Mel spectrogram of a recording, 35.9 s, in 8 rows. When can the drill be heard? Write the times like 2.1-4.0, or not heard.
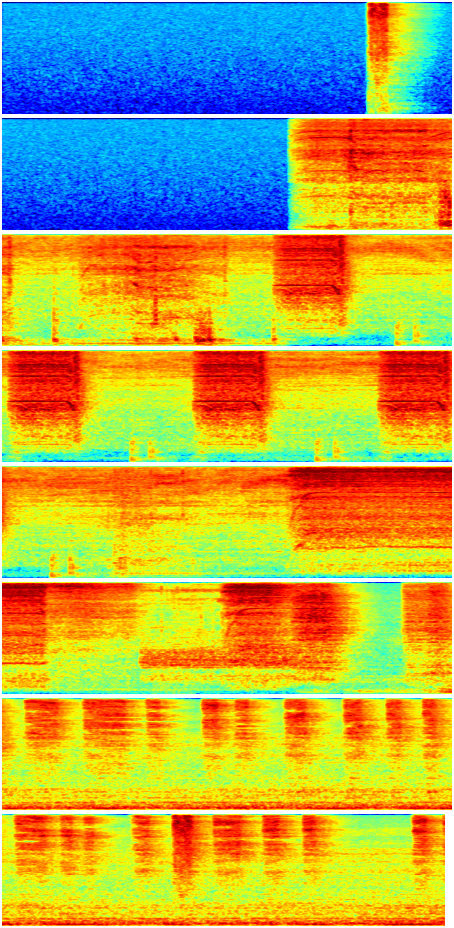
7.4-25.4.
